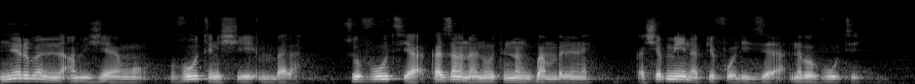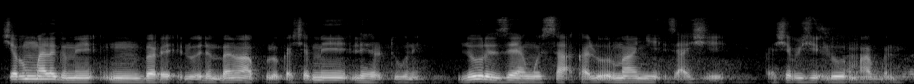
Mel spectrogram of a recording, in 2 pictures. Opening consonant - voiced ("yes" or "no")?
yes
